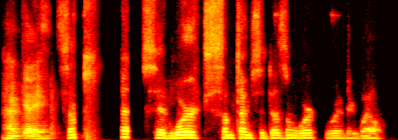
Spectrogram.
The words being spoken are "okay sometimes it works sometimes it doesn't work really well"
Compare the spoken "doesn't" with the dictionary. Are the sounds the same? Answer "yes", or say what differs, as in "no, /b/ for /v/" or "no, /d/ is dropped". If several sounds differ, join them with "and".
yes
